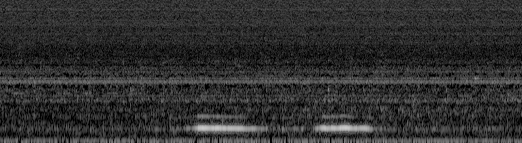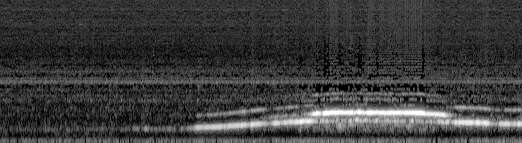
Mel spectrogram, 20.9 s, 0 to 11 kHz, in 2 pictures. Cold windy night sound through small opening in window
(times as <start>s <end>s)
7.0s 20.8s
